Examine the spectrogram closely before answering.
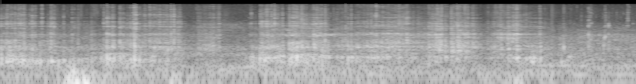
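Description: Wooden pestle scraping and churning against a clay bowl as soaked almond and poppy-seed paste is ground into milk for sardai, with an occasional knock of wood on clay.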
